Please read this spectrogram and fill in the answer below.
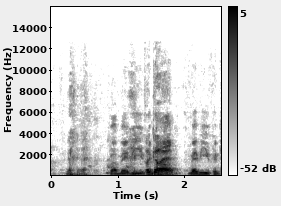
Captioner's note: laughter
